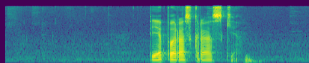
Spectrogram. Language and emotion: Russian, neutral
